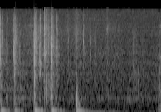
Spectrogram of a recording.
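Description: A few quick keystrokes on a computer keyboard, close and crisp, tapped in short bursts with brief pauses between them and a final isolated press, no voices.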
